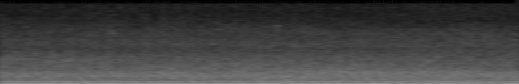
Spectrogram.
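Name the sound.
cars driving past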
